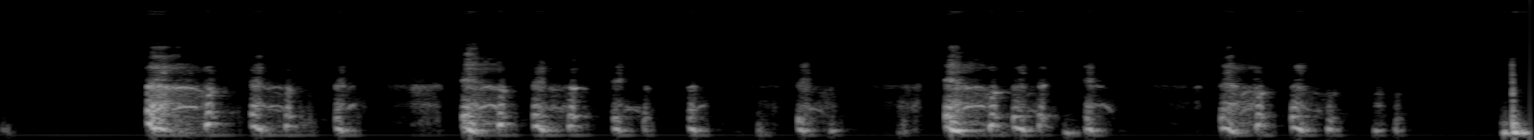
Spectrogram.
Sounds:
Cough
